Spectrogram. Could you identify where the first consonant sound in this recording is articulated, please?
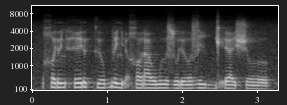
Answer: uvular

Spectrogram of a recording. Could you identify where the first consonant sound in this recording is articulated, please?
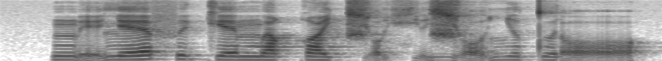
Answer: labial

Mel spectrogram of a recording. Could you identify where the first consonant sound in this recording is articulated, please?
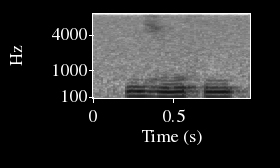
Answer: velar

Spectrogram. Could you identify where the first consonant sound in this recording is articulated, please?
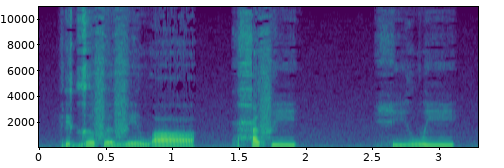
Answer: alveolar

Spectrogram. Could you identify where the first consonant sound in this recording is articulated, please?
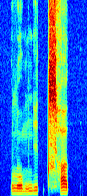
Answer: alveolar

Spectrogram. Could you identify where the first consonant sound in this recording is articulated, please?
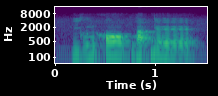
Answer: palatal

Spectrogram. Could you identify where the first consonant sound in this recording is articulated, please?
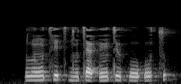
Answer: alveolar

